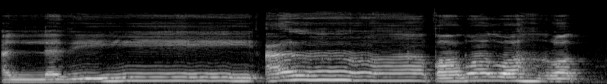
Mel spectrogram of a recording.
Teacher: نون ساکن کے بعد قاف حروف اخفا میں سے ہے تو یہاں پر اخفا یعنی غنہ زمانی کر کے پڑھیں گے۔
